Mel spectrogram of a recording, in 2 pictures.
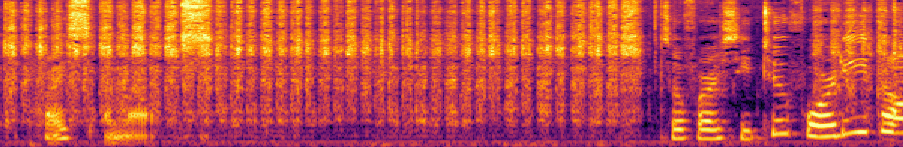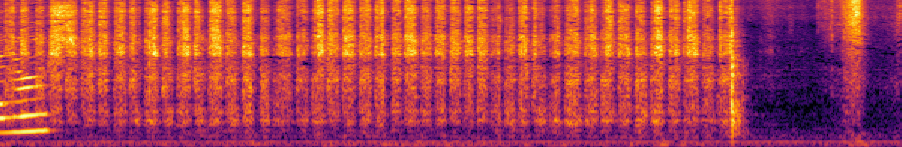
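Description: A plastic scraper scratches rapidly across a card.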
